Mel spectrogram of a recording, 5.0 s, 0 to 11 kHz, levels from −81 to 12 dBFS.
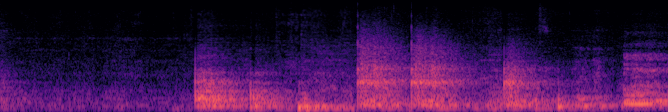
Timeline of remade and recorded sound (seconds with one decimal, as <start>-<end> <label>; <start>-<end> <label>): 0.0-1.2 recorded; 1.2-2.7 remade; 2.7-5.0 recorded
